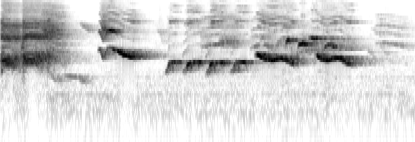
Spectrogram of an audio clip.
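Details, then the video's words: Morning calling of a Chinese francolin: a harsh opening burst, then three evenly spaced ringing notes and sliding whistled notes in a rhythmic phrase. "Chim đa đa gáy sáng"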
